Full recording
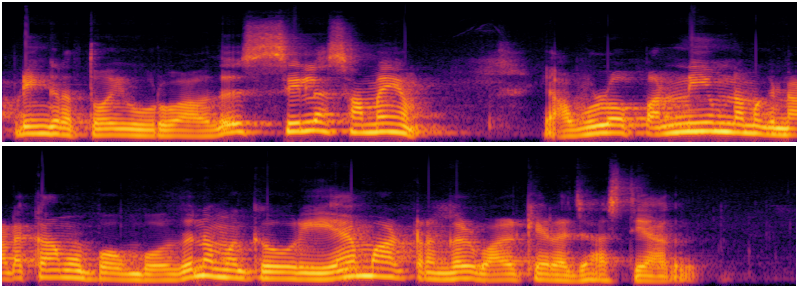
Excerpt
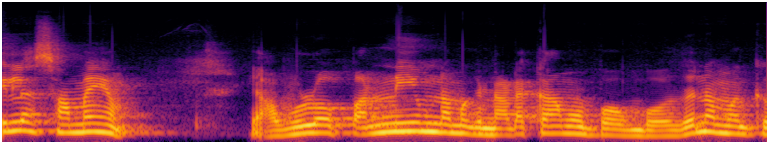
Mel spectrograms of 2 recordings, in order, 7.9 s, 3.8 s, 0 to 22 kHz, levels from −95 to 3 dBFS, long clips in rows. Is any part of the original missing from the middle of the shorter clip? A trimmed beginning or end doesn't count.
no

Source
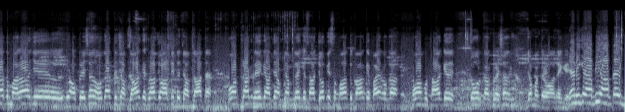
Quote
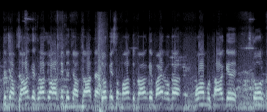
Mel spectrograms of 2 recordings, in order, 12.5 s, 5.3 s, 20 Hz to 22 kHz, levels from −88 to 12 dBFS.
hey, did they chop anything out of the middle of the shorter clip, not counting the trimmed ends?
yes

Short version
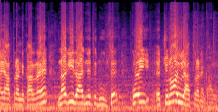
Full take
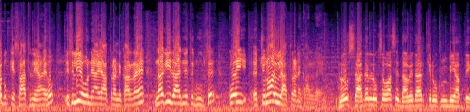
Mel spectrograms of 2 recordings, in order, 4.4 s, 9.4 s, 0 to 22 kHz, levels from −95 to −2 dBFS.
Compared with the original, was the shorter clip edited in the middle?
no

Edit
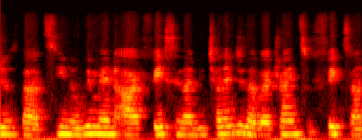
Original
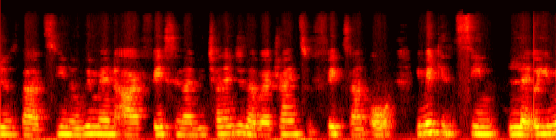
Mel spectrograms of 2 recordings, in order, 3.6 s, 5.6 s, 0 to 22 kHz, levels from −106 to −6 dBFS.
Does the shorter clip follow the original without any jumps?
yes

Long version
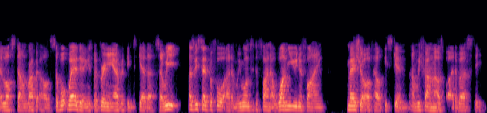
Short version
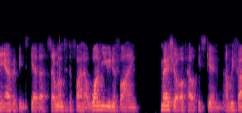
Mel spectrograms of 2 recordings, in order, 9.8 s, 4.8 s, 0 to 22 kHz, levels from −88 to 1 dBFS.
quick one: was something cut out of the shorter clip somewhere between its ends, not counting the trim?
yes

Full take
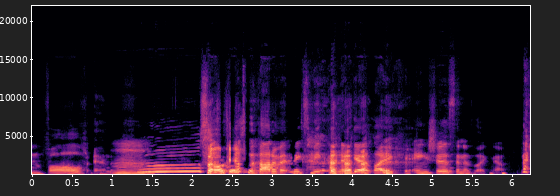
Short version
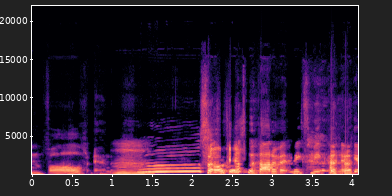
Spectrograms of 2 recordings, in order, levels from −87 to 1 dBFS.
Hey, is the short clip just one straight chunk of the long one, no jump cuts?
yes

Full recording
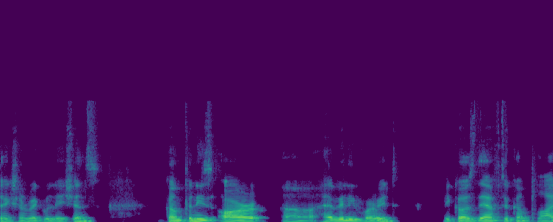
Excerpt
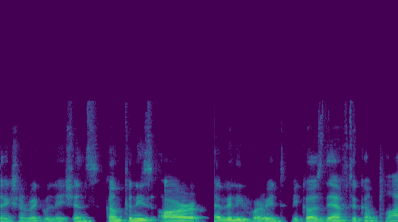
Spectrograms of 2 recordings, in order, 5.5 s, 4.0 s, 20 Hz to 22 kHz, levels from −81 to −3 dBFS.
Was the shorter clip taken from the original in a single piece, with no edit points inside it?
no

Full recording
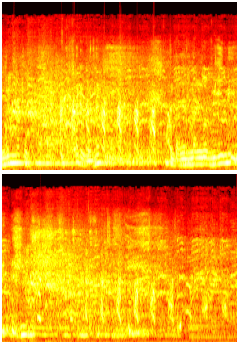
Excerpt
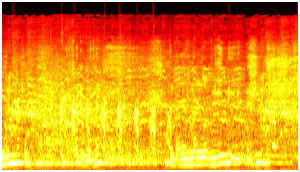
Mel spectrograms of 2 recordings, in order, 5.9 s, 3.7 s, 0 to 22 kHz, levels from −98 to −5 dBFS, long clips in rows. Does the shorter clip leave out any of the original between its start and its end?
no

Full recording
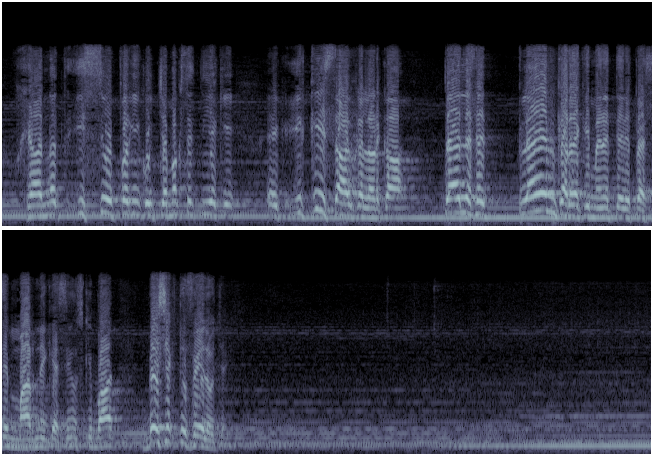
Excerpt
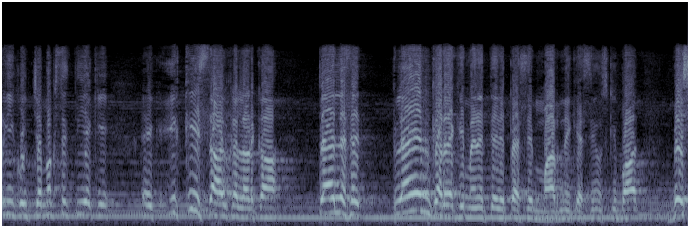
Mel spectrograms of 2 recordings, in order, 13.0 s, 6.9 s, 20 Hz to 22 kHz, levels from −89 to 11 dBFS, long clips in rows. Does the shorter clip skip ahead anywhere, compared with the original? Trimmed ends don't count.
no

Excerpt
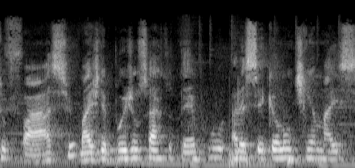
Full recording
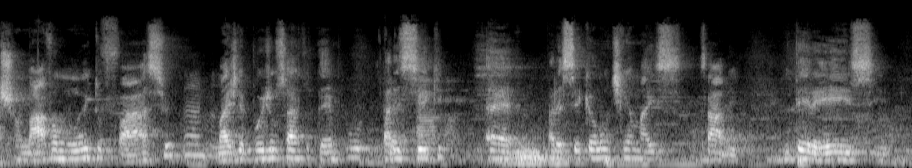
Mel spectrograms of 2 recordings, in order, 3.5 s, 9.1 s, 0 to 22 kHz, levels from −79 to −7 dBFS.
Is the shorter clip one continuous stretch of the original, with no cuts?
no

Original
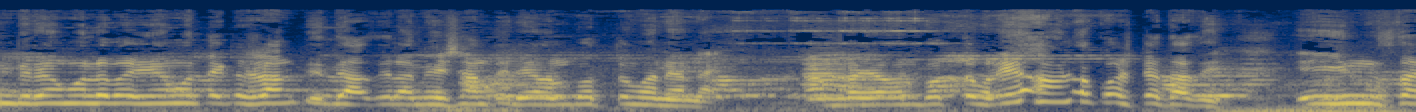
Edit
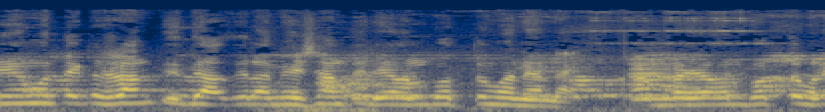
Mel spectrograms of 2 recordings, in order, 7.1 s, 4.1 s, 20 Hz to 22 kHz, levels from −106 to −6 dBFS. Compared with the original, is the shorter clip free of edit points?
no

